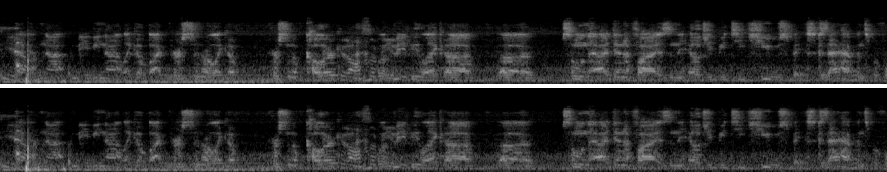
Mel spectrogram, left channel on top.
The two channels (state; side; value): normal; both; correlation 0.72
